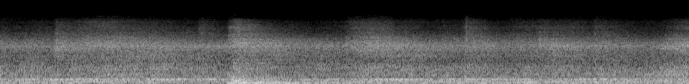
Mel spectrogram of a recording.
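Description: A steady hum fills a large echoing rink.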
